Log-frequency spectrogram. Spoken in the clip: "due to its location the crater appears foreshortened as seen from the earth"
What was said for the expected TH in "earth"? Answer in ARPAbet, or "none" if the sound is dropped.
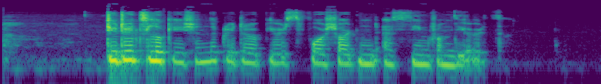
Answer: T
